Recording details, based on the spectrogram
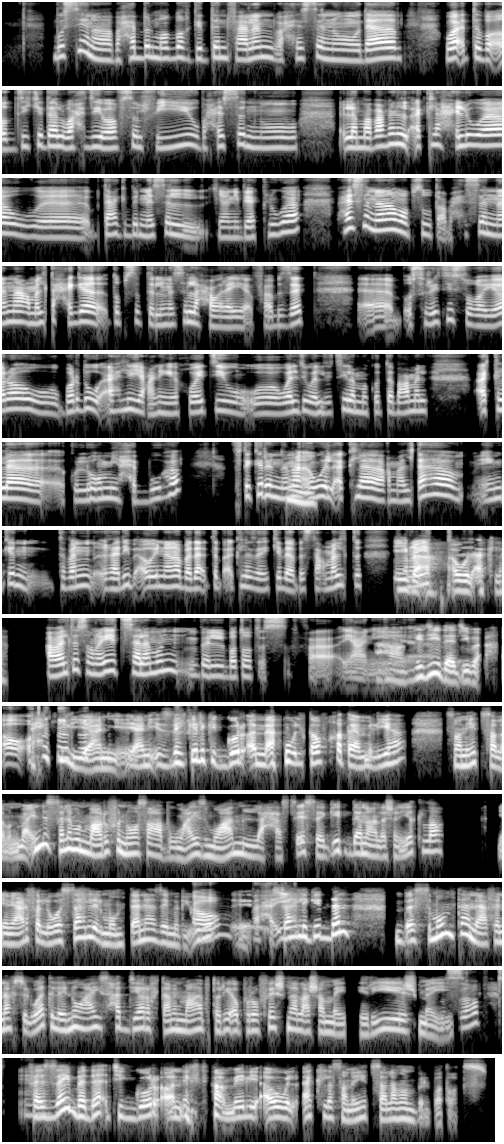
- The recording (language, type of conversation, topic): Arabic, podcast, شو الأدوات البسيطة اللي بتسهّل عليك التجريب في المطبخ؟
- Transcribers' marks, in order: laugh; in English: "professional"; laughing while speaking: "بدأتِ الجُرأة إنك"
